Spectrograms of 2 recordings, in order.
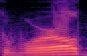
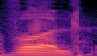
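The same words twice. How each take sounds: First: The word is said in a standard accent. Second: The word is said in an Indian-style accent. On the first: "instead of saying like" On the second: "they'll say"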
